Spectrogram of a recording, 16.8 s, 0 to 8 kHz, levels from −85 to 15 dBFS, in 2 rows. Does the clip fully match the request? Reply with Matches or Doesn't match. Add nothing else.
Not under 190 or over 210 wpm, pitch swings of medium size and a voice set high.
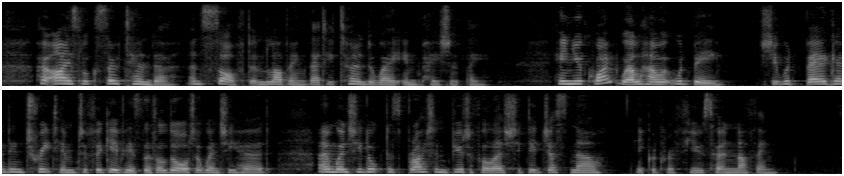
Matches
